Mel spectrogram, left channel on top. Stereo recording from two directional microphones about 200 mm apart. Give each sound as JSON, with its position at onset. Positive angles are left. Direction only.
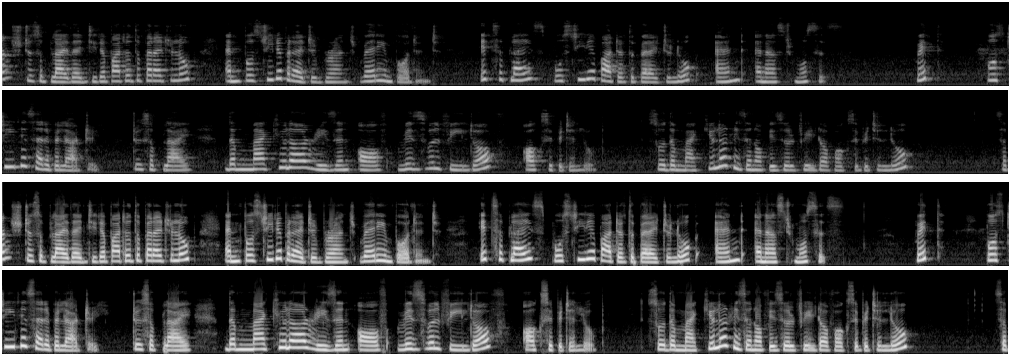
{"t": 0.0, "sound": "a woman's voice", "side_deg": -55}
